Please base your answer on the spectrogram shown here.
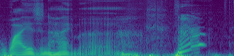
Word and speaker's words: Wizenheimer: How did someone like you become associated with a character like Wizenheimer? Oh, it's pronounced Wizenheimer.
